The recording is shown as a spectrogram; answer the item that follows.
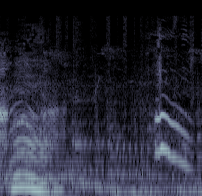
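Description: Cartoon soundtrack: background music with two short wordless character calls, the first rising and falling in pitch, the second a brief falling chirp near the end.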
